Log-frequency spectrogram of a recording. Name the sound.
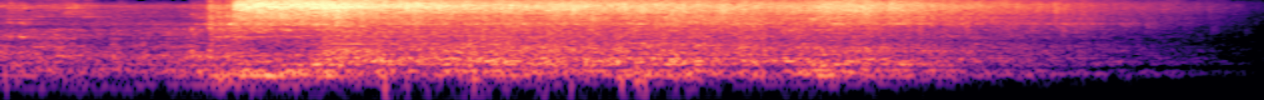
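shower water running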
